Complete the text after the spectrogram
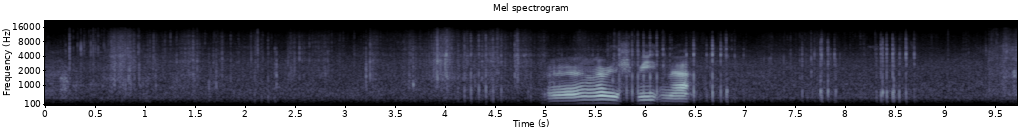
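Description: A dog gnaws and crunches on a bone.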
